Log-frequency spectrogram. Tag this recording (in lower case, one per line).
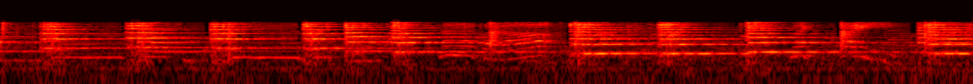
musical instrument
plucked string instrument
music
hands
